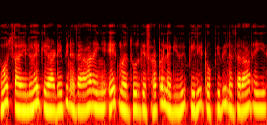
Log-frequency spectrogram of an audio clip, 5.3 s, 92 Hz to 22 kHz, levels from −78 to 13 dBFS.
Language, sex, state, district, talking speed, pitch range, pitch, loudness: Hindi, female, Bihar, Katihar, 270 wpm, 180-205 Hz, 190 Hz, -14 LUFS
